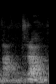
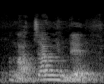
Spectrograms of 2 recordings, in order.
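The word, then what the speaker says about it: Nha Trang: 낫드랑. 근데 그게 사실은 틀린 겁니다. 낫짱입니다. TR을 붙여가 쓰로 발음하거든. 쌍지에서. 낫짱인데 지금도 보면 낫드랑이라 그러는 사람이 굉장히 많아요.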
